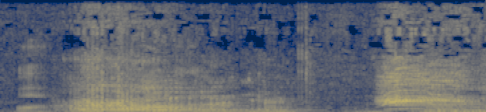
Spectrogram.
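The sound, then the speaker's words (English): A lion lets out a deep, rumbling roar that swells loudly, dips briefly, then surges again in a second strained burst, close and powerful, with no talking. “I mean, this lion was clearly going through issues throughout the day.”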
